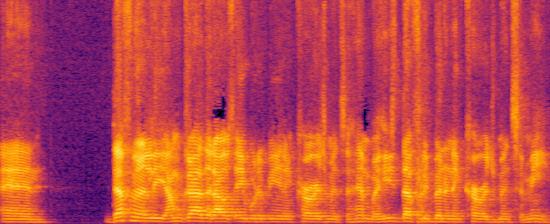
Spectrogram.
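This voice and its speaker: A man's fairly high voice with a New York accent, very fast and delivered in a monotone, flat intonation. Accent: New York City. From Bronx, New York. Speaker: lay evangelist. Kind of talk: casual interview.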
